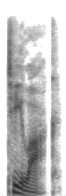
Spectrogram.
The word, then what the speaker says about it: Tylok: That's how she saw him, and that's why she offered to be his Tylok, which he pronounced T-lock.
